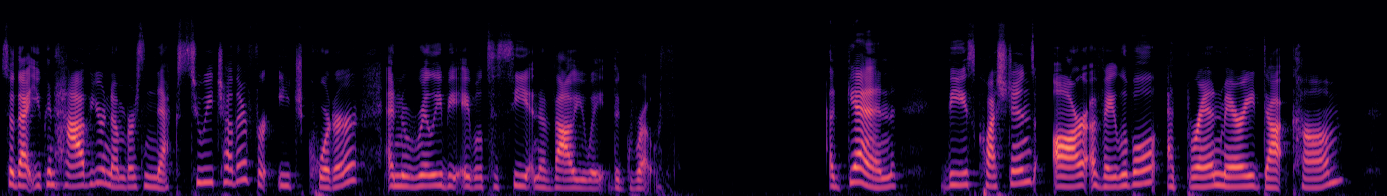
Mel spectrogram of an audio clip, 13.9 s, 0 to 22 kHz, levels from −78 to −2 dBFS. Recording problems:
none

